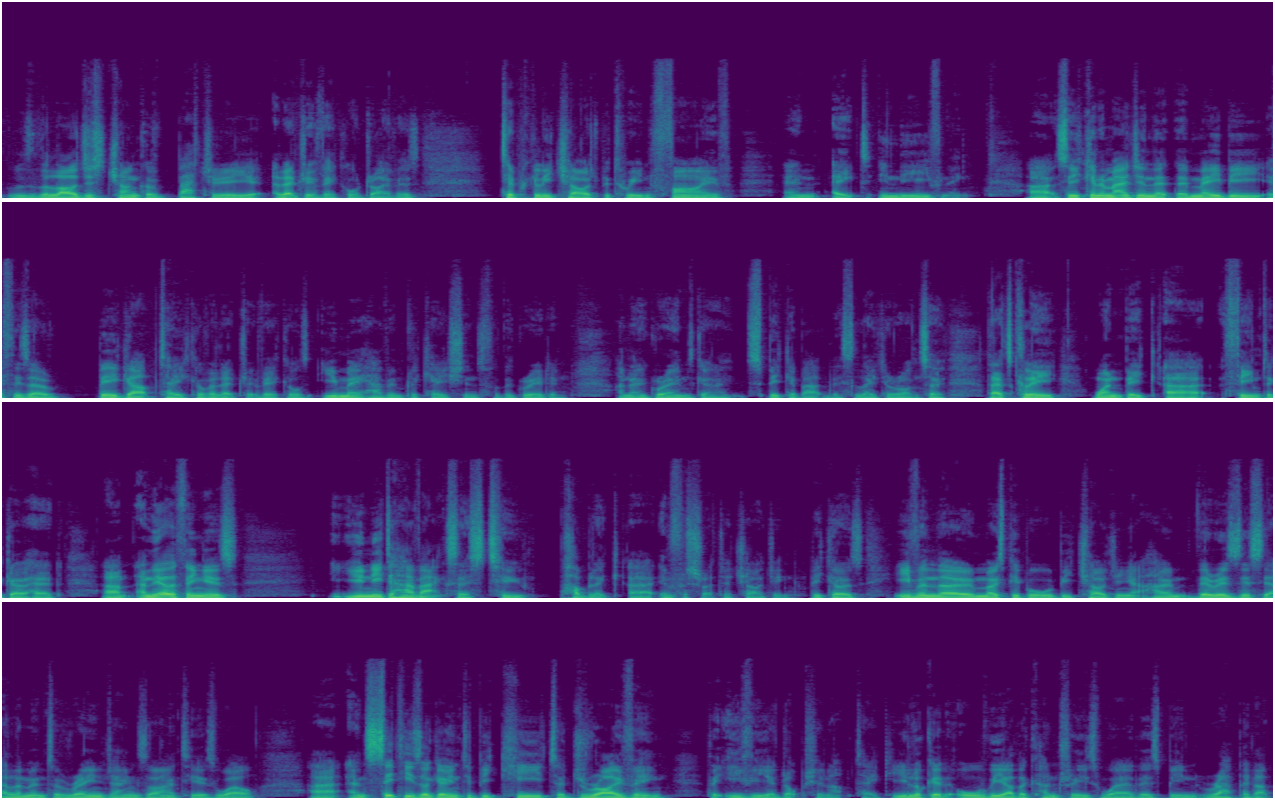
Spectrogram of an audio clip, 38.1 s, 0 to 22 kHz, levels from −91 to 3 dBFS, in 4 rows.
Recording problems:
none

